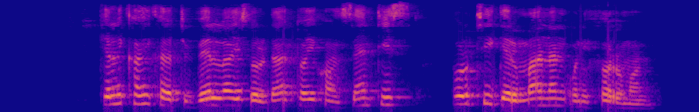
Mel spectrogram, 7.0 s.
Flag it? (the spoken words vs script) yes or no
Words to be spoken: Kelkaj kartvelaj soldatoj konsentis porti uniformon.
yes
